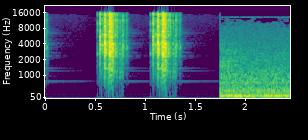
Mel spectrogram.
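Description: Two camera-shutter clicks about half a second apart, set into dead silence as an editing sound effect over a still photo. A steady background hiss of outdoor ambience comes in near the end.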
